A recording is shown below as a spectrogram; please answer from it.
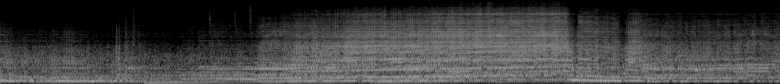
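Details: Restored Alfa Romeo Spider Veloce 105 with 1750 engine after full rebuild, driving on the road: crisp, even four-cylinder note pulling cleanly up through the revs, no knocks, misses or rattles; healthy engine.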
